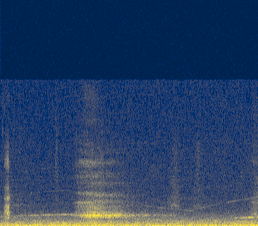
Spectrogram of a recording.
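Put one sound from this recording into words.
An elderly man breathes heavily through an open mouth.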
